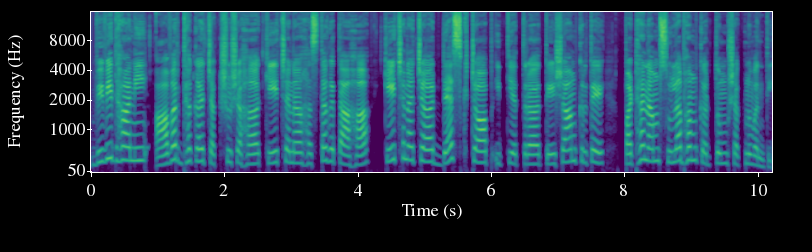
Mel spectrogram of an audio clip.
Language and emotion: Sanskrit, neutral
